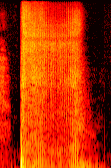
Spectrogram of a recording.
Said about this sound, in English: Here we go page turn noise.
